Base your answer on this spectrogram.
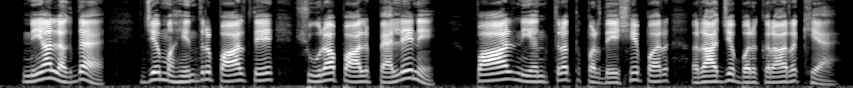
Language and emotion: Dogri, neutral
